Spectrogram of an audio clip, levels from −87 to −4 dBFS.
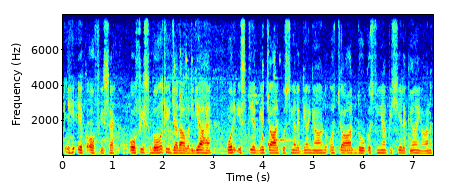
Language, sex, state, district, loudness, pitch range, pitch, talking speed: Punjabi, male, Punjab, Kapurthala, -18 LUFS, 145-160 Hz, 150 Hz, 220 wpm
